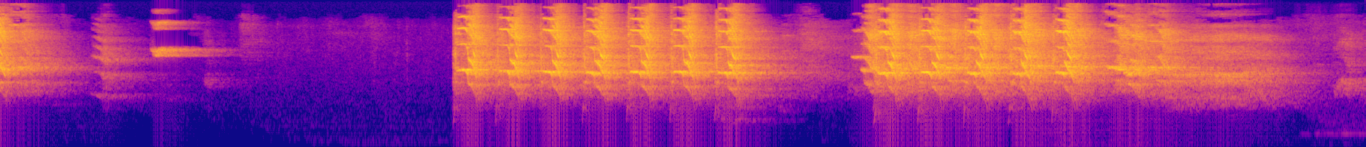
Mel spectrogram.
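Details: Domestic Red-rumped parrot of the lutino orange color form gives two bursts of fast, sharp, high chirps, each lasting a couple of seconds and repeated several times a second, separated by short silences, with a few faint notes at the start.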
